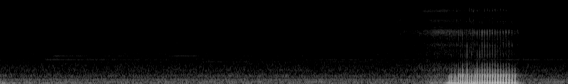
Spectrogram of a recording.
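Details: French Bulldog named Rolly asleep during a ten-minute nap; faint low breathing drones for several seconds before one loud, coarse, buzzing snore bursts out for under a second and fades back to soft breathing.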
